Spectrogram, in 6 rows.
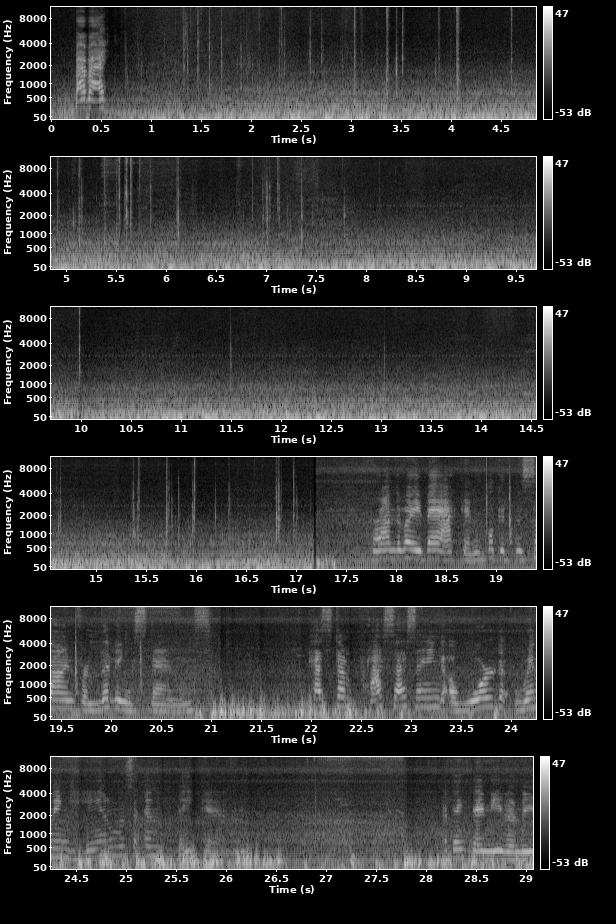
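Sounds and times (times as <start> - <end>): car road and engine rumble: 0.0 - 29.0
sharp clicks and ticks: 0.6 - 8.2, 14.6 - 17.2, 26.8 - 27.8.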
